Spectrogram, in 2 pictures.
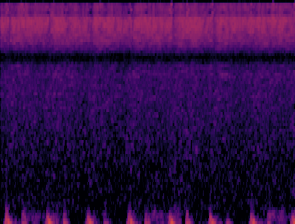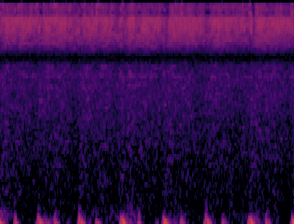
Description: not only is my heart beating fast but soothing too.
